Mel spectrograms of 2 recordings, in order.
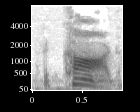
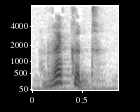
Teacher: when it is used as verb the same word stress changes to second syllable when the same word is used as noun with the same spelling the first syllable gains a stress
